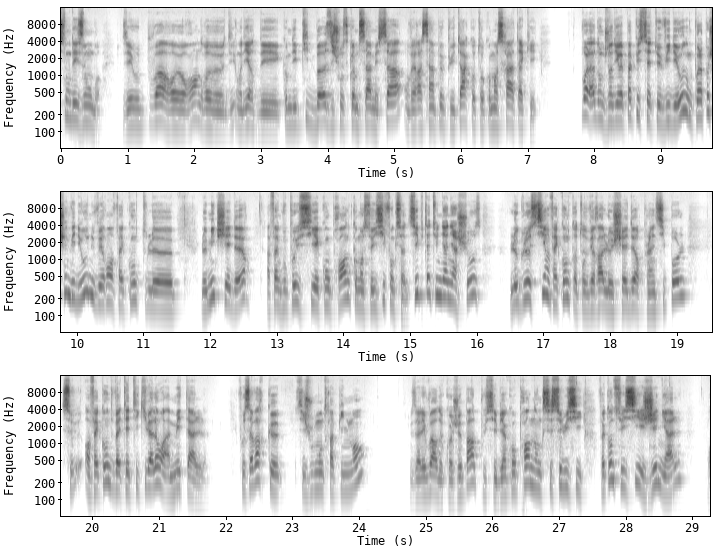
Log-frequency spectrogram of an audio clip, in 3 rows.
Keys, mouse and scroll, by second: 29.1-29.2 middle drag.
